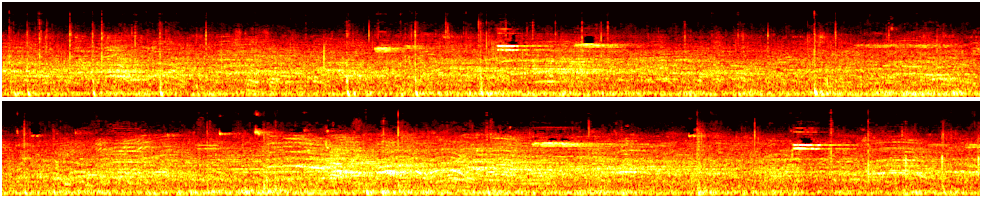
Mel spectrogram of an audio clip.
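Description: Volleyball being played in a large, echoing hall: a few sharp hits of the ball, short high squeaks of shoes on the court floor, and steady chatter and shouting from players and spectators that swells about two-thirds of the way through.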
